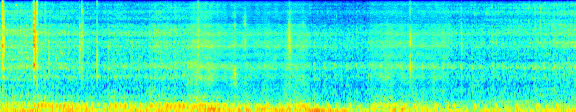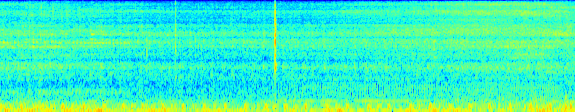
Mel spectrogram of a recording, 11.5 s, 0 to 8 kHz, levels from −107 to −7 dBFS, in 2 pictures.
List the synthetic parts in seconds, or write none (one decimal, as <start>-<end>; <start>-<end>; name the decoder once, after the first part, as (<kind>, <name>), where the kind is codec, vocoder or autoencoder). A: 1.9-3.1 (vocoder, Vocos); 3.7-4.5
